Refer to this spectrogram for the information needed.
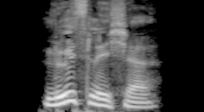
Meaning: inflection of löslich: 1. strong/mixed nominative/accusative feminine singular 2. strong nominative/accusative plural 3. weak nominative all-gender singular 4. weak accusative feminine/neuter singular
- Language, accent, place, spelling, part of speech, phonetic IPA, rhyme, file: German, Germany, Berlin, lösliche, adjective, [ˈløːslɪçə], -øːslɪçə, De-lösliche.ogg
